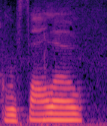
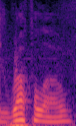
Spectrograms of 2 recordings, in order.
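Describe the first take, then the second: First: The name is said not rhyming with buffalo. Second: The name is said to rhyme with buffalo. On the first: The speaker calls it wrong. "not Mark Ruffalo" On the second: The speaker calls it right. "rhymes with buffalo"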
